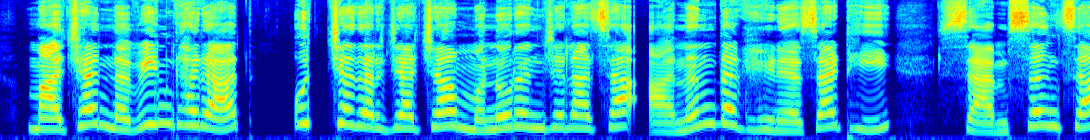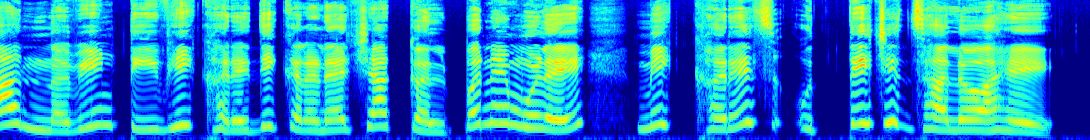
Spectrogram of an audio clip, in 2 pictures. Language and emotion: Marathi, happy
